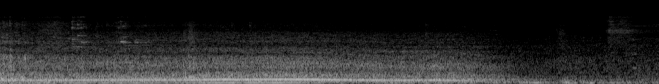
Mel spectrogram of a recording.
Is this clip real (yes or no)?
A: yes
